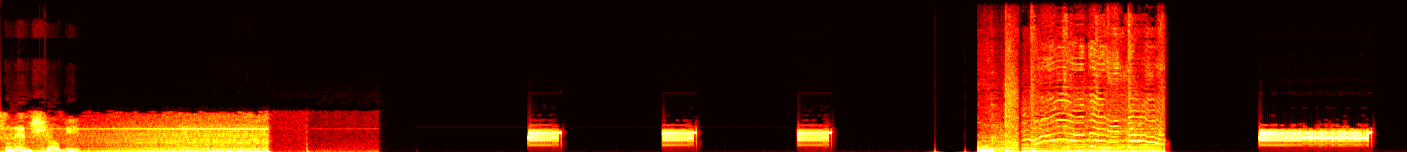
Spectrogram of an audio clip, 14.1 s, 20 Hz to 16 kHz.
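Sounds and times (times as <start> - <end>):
steady buzzing hum: 0.5 - 3.8.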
